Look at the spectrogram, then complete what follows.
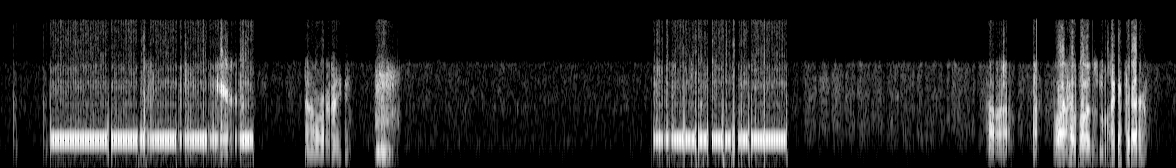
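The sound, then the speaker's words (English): A phone call to a broker prospect rings out in two long, buzzy tones separated by a quiet pause, with short bursts of sound in between. A voice picks up at the end, heard through the phone. “I got one more broker prospect I can call here.”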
